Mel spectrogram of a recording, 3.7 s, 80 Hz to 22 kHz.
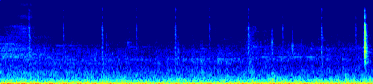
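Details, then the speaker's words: Misfiring Subaru Legacy bought for $500, engine a little low on oil, idling just after start-up: deep uneven rumble lurching a few times a second as if about to stall; rough idle from a cylinder 1 misfire. "It sounds like it wants to die. Yeah, it it does have a pretty rough idle."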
